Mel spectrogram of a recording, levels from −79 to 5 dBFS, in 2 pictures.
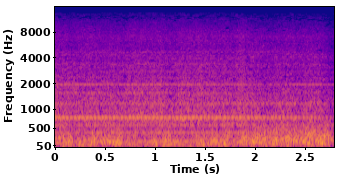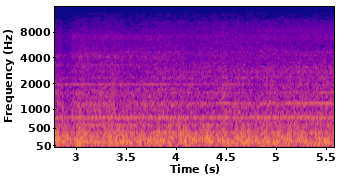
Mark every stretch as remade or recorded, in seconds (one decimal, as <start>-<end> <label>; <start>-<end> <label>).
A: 0.0-5.6 recorded

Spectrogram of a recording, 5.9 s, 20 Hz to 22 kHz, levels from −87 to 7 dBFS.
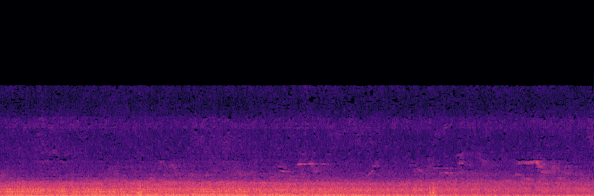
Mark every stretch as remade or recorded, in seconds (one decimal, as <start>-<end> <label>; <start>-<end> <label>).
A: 0.0-2.6 remade; 2.6-4.6 recorded; 4.6-5.9 remade

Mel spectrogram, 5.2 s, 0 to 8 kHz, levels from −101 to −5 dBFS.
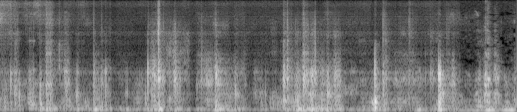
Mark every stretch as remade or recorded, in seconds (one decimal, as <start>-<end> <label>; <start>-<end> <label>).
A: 0.0-4.6 remade; 4.6-5.2 recorded

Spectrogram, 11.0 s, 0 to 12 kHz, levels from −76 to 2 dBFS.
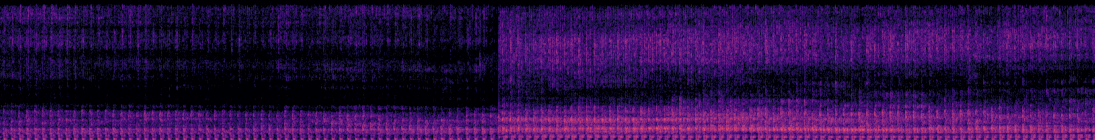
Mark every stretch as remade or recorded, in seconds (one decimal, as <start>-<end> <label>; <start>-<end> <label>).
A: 0.0-11.0 recorded

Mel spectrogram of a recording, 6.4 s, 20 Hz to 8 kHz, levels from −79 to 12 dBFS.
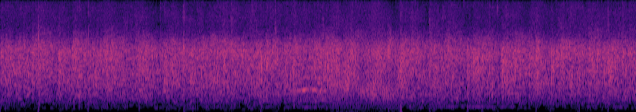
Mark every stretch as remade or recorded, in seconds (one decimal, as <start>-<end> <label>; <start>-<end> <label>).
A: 0.0-3.3 recorded; 3.3-4.0 remade; 4.0-6.4 recorded

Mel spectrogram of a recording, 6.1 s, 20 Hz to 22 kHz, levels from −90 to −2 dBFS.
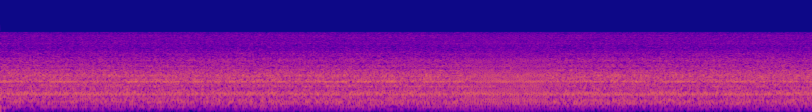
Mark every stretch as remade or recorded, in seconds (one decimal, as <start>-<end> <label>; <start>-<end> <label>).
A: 0.0-3.5 recorded; 3.5-4.1 remade; 4.1-6.1 recorded

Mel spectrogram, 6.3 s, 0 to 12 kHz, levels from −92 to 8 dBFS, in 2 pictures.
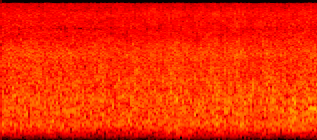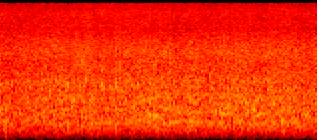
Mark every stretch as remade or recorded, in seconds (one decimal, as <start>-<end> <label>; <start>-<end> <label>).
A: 0.0-1.0 recorded; 1.0-2.6 remade; 2.6-3.8 recorded; 3.8-4.4 remade; 4.4-6.3 recorded

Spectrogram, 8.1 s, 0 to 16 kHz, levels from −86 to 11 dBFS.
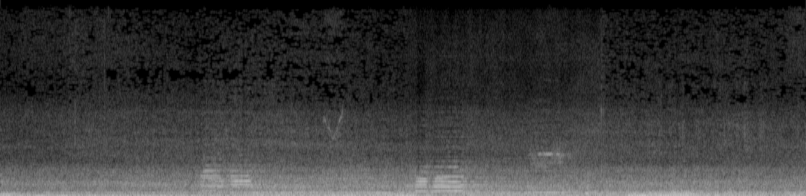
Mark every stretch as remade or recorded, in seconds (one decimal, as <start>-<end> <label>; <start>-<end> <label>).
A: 0.0-4.1 recorded; 4.1-6.0 remade; 6.0-8.1 recorded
